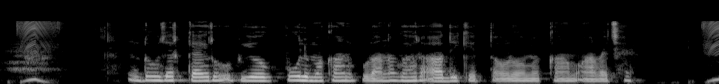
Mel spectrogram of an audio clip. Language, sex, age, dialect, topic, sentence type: Maithili, male, 18-24, Angika, agriculture, statement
